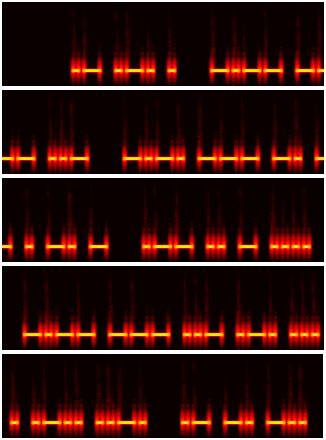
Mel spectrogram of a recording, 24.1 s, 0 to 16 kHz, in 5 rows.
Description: Morse code, heard as a keyed tone, about 15 wpm, 700 Hz. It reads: ARE YOU CONTENT WITH YOURSELF AND
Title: Sentences from Top 1000 Words - Review Part 6 - 15wpm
